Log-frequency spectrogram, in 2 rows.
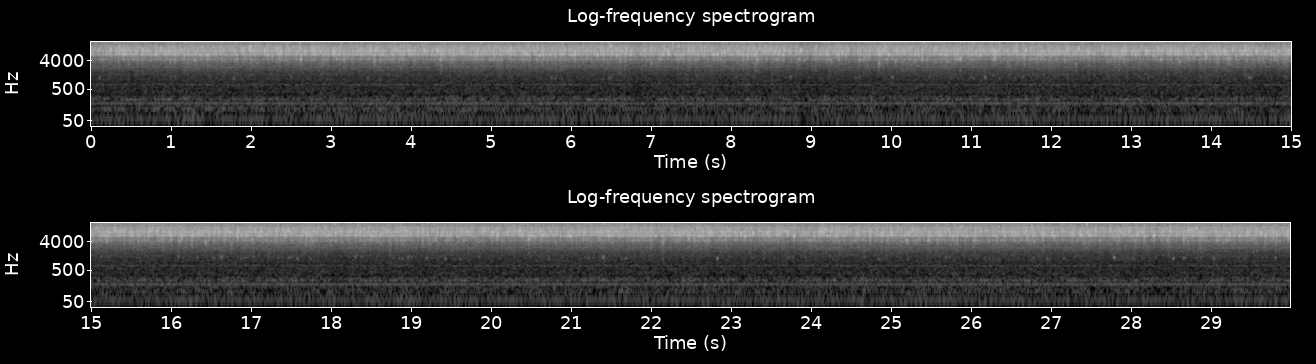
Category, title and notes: Sound effects > Other
Kitchen Sink 01
A Rode M5 microphone was placed 18 inches away from a kitchen sink faucet while running water. Those sounds were captured by a Zoom H4N multitrack recorder. I then normalized the audio using Audacity. And finally uploaded the output file for others to use as they see fit.
drain, faucet, kitchen, low-pressure, rode-m5, running, sink, water, zoom-h4n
